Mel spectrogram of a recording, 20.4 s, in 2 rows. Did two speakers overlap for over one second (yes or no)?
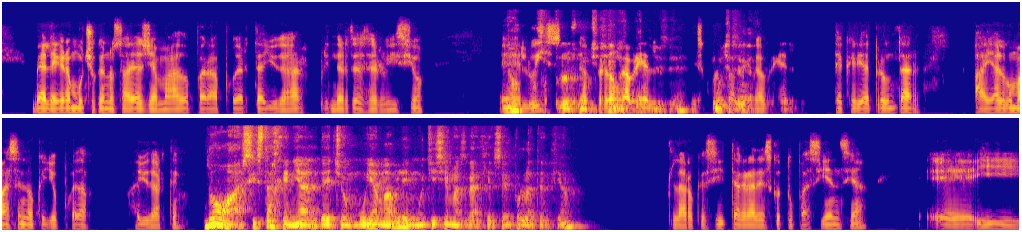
yes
